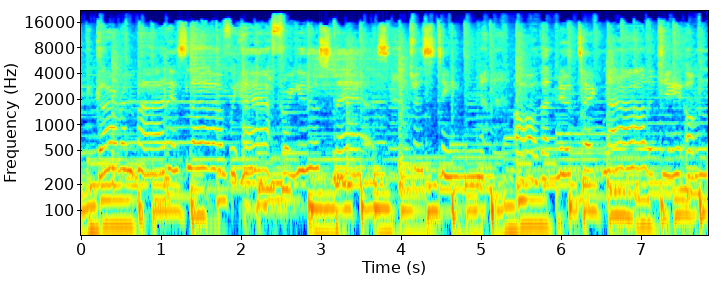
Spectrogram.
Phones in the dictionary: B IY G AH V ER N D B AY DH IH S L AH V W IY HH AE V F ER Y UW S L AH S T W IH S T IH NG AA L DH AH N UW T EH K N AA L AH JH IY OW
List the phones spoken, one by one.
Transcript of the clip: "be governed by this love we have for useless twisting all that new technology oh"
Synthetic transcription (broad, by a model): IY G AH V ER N B AY DH IH S L AH V W IY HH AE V F ER Y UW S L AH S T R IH S T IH NG AA L DH AH N UW T EH K N AA L AH JH IY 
